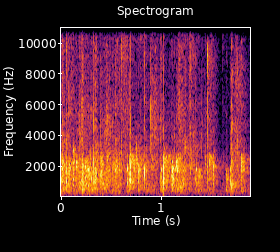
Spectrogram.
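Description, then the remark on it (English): A crowd applauds steadily, the dense patter of many hands clapping at once at a fairly loud, even level for a couple of seconds. “And you can clap for that.”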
